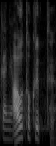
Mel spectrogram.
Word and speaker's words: 아우토크립트: 제가이 종목을 두 글자씩 읽다 보니까 힘든데 세 글자씩 읽으면 쉽더라고요. 아우토크립트 아우토크립트 소개해 주신 이후로 좋은 흐름 이어갔던 종목이잖아요.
